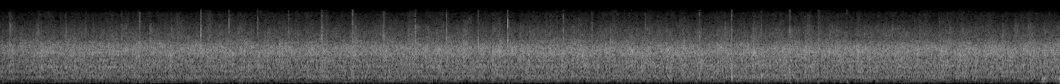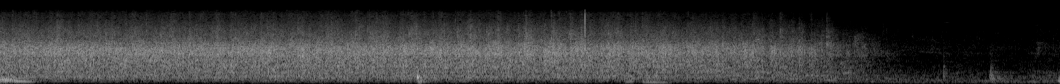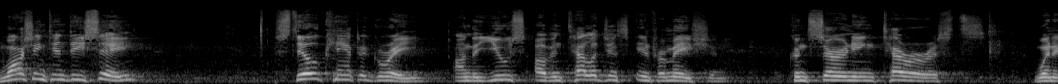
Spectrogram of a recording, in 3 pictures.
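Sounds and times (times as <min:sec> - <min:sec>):
audience applause: 0:00.0 - 0:19.5
speech: 0:21.2 - 0:22.6, 0:24.2 - 0:31.7.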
